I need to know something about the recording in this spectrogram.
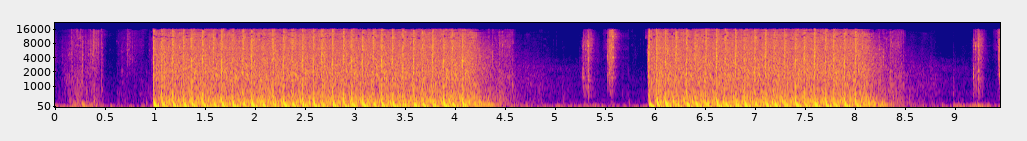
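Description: A rifle fires rapid automatic bursts.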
